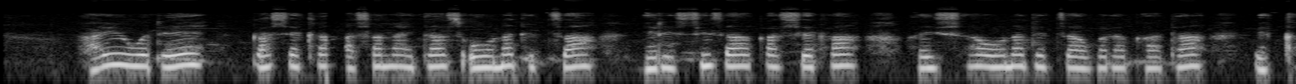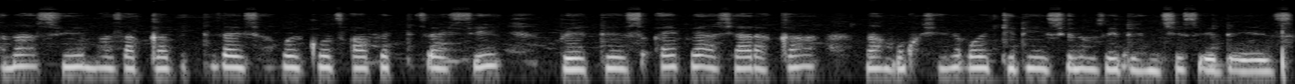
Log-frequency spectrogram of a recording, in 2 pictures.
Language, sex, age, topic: Gamo, male, 18-24, government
